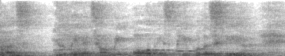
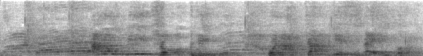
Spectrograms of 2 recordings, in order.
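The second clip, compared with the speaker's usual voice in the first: slow preaching build; 7 semitones higher, slower than usual. Real, not acted. Preacher rising on defiant line.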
